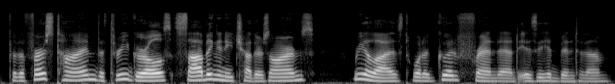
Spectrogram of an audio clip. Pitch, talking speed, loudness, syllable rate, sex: 180 Hz, 225 wpm, -18 LUFS, 5.0 syllables/s, female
